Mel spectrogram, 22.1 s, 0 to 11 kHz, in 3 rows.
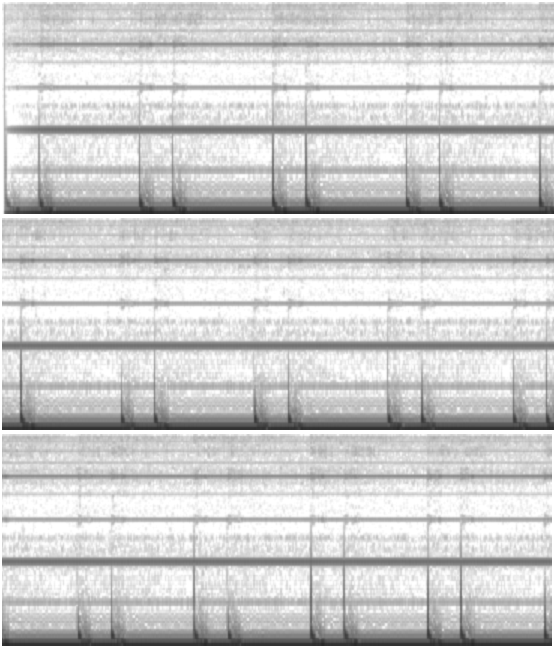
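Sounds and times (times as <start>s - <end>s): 
heartbeat speeding up: 0.0s - 1.0s, 1.7s - 2.8s, 3.5s - 4.5s, 5.3s - 6.3s, 7.1s - 8.1s, 8.9s - 9.8s, 10.7s - 11.6s, 12.4s - 13.4s, 14.2s - 15.0s, 15.6s - 16.6s, 17.2s - 18.1s, 18.8s - 19.7s, 20.3s - 22.0s.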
